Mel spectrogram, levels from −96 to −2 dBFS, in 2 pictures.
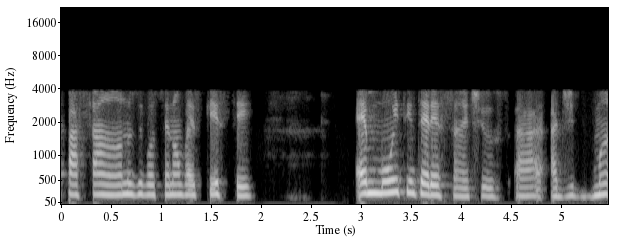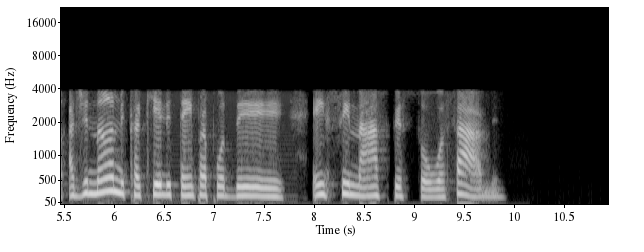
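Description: A speech recording carried over a Bluetooth CVSD headset codec throughout, the narrowband link that encodes each sample as a single up-or-down bit with an adapting step size, which fits a 64 kbps CVSD connection. Because that scheme is narrowband and its step cannot follow rapid, loud high-frequency movement, the speech is plainly damaged: nothing above 3.8 kHz survives, so the voice sounds muffled and telephone-like, s sounds come out scratchy where the step size lags, and a granular hiss sits beneath the speech the whole way through. From 6.26 to 7.84 s, mains buzz enters the signal, the kind of interference that arrives when switching spikes from a dimmer, rectifier or poorly shielded line leak in twice per cycle of 60 Hz mains, spreading harmonics well up the spectrum. It is heard as a steady, raspy buzz lying roughly 35 dB below the speech, faint until it stops.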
